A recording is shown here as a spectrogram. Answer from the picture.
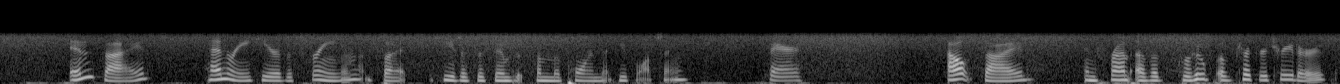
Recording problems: high frequencies cut off; severe; nothing above 4 kHz
hiss; noticeable; throughout; 15 dB below the speech

